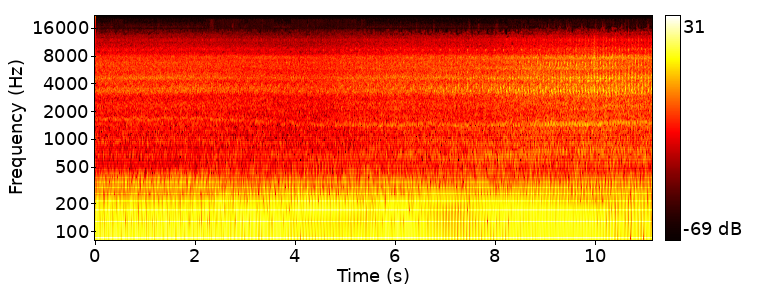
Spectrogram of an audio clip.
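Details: 2007 BMW 335xi project car, first run after cooling system bled: steady, even deep rumble with no exhaust fitted, no knocks or misses. Normal running engine.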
